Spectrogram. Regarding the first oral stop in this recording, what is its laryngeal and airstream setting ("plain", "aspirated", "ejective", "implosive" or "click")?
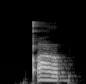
ejective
